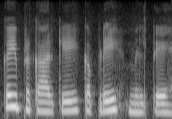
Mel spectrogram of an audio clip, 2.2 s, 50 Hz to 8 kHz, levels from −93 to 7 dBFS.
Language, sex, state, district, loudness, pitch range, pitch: Hindi, female, Himachal Pradesh, Shimla, -17 LUFS, 180-210 Hz, 195 Hz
